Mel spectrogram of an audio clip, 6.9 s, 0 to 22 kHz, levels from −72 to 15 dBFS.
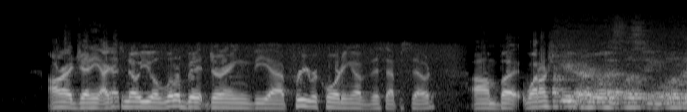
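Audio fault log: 1.05 to 4.72 s: digital radio blending to analogue. The receiver lost its digital stream and cross-faded over about 178 ms to the AM broadcast. Level drops about 2 dB, and hiss sits roughly 25 dB under the voice.
5.55 s to end: switch to a distant microphone, the likely cause. The voice suddenly turns roomy and hollow, with thinner bass, while its level stays roughly the same. Room noise rises to roughly 25 dB below the speech. The change is abrupt.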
